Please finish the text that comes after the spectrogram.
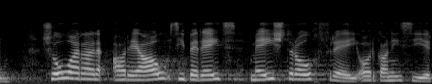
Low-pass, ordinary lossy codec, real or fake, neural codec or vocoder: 7.2 kHz; none; real; none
